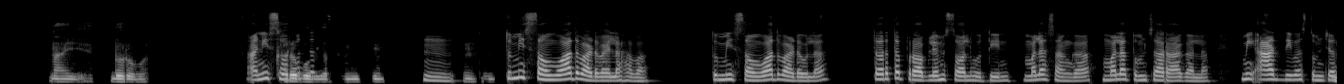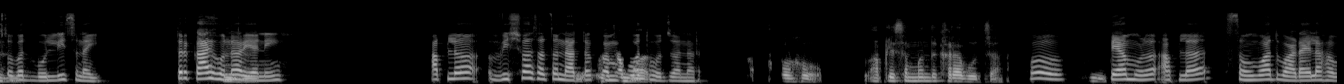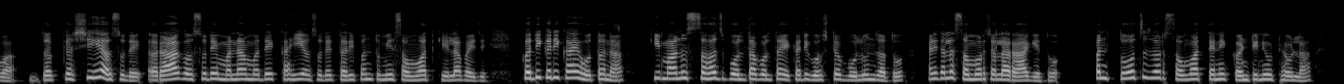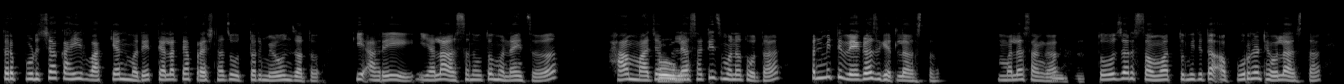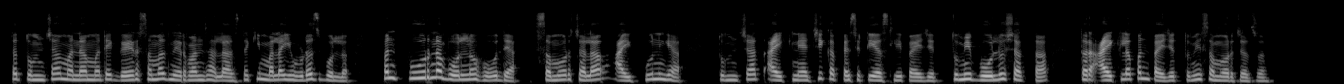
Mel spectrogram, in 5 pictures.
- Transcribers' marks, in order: in English: "सॉल्व्ह"; other background noise; in English: "कंटिन्यू"; tapping
- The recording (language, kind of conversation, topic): Marathi, podcast, मनःस्थिती टिकवण्यासाठी तुम्ही काय करता?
